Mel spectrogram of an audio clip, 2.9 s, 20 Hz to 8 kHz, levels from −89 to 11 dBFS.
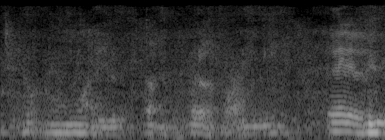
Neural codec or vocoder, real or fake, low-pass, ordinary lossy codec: codec, 24 kHz, 1.5 kbps, HILCodec; fake; 7.2 kHz; AAC, 32 kbps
